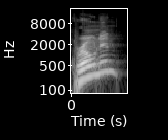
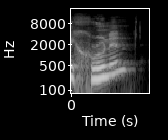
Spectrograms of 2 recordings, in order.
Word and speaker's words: Groenen: I think that's how you pronounce her last name because it's it looks like Gronin, but I've heard commentators say Groenen.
